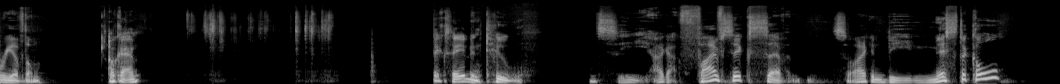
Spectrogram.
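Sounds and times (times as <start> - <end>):
speech: 0.0 - 2.2, 4.3 - 10.5
dice clattering and rattling across a hard surface: 1.9 - 3.4.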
